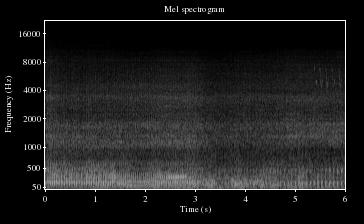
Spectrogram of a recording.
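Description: Motorcycle engine running as the bike is ridden over rough off-road ground. The engine note drops off about halfway through, then builds again.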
